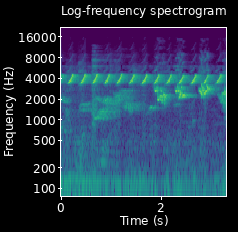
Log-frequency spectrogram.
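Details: Bar-winged prinia song for tutoring songbirds in cages: high rising chirps in a quick series, slightly uneven, while another bird adds louder varied twittering phrases toward the end.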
